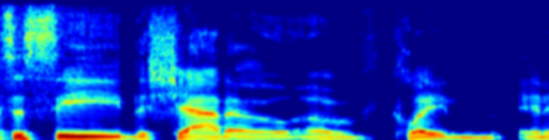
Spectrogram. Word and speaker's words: Clayton: Tony Goldwyn as Tarzan, Minnie Driver as Jane, Brian Blessed as Clayton, which I always get his name wrong.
